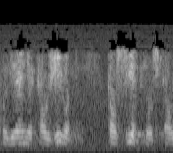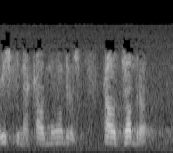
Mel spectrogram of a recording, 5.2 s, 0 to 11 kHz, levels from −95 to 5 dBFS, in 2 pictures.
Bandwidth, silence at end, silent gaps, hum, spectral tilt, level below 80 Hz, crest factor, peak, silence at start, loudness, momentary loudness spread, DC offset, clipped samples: 6.4 kHz; 0 s; none; none; -2.5 dB/octave; -80 dBFS; 22 dB; -4 dBFS; 0 s; -24 LUFS; 14 LU; under 0.1%; under 0.1%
